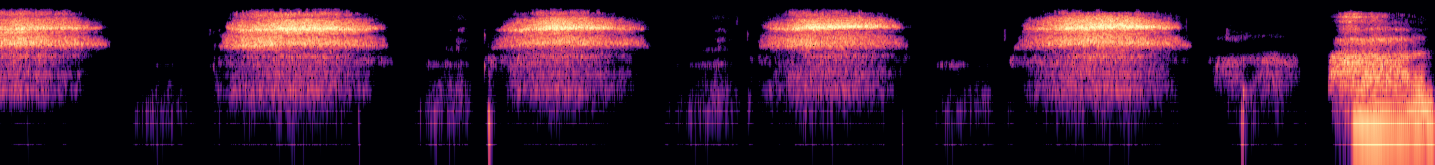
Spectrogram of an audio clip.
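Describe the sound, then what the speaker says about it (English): Strong, forceful exhales from a yoga breathing exercise, about six long breaths in a slow, steady rhythm, close and clear with soft inhales between. "strong exhales are what's working for you here"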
